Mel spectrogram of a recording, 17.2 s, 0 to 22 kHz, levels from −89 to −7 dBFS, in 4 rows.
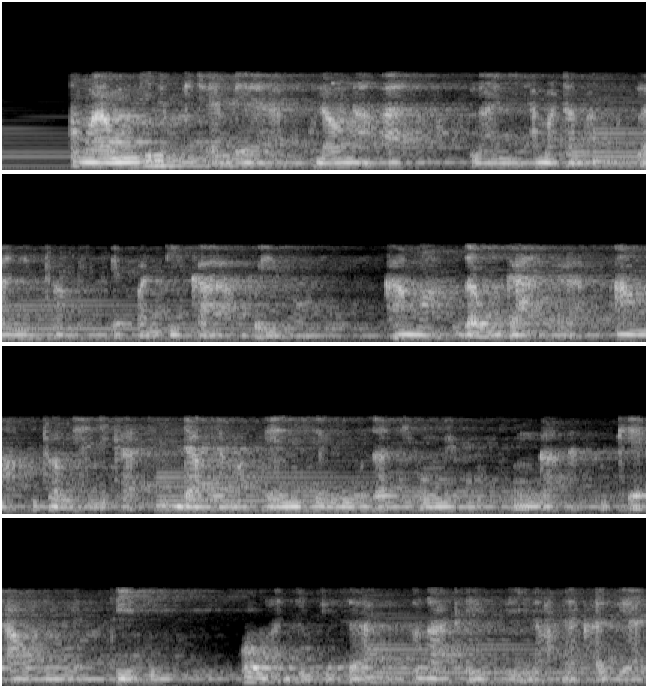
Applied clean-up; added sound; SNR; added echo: none; Acoustic guitar; 16 dB; reverberation time 2.3 s.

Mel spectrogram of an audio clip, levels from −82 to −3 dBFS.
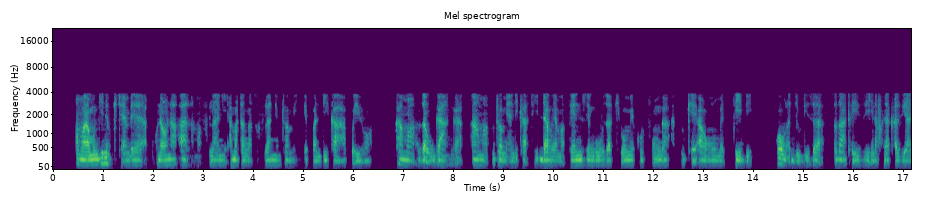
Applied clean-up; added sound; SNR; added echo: none; none; none; none.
